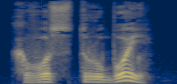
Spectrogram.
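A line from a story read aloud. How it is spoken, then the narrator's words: Muttered. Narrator (Russian): пробормотал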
